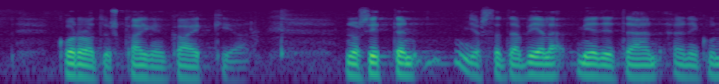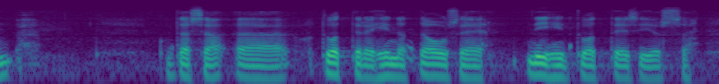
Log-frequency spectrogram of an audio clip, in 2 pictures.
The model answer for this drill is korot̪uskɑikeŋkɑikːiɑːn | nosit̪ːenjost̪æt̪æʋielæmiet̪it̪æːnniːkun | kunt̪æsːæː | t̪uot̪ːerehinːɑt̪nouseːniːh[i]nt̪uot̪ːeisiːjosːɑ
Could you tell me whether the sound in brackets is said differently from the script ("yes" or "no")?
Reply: no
